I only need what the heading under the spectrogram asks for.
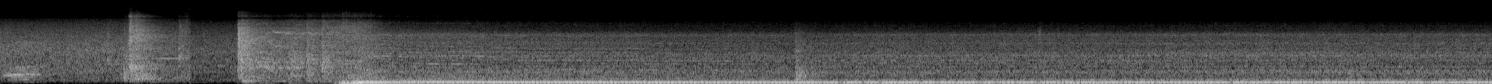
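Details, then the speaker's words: Turbo LS1 V8 in Nissan Patrol GU ute, dead cold start on untuned base map with newly finished exhaust and muffler added: cranking bursts, then catches into deep, steady, even idle, no misses or knocks; deep notes now slightly quieter. "It's definitely taken like just a little bit. Yeah, the loudness out of the deep notes. Like it's not in your chest so much. That sounds tough as. It does, it sounds real good."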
